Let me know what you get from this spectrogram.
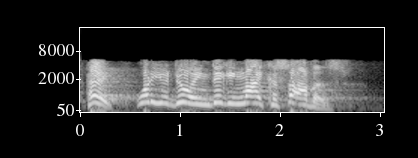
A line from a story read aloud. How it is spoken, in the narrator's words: he shouted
